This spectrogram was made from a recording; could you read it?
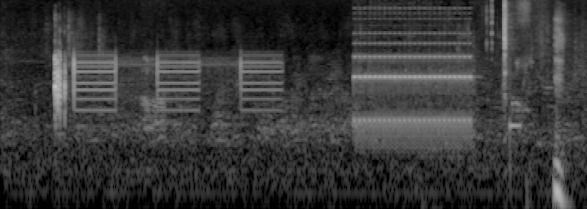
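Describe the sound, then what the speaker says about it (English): In the video game The Operator, a telephone rings in three short repeated bursts, then gives a longer sustained electronic tone and a few clicks, all close and clear. "My phone's ringing off the hook here."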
